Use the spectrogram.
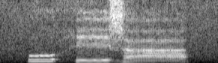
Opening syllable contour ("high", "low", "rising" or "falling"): high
